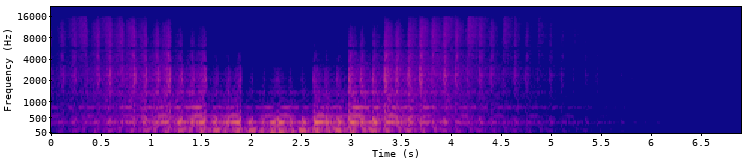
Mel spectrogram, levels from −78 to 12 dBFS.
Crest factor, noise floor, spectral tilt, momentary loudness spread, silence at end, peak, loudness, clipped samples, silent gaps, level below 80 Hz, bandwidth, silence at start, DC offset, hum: 20 dB; -84 dBFS; -5 dB/octave; 16 LU; 1.55 s; -16 dBFS; -34 LUFS; under 0.1%; none; -50 dBFS; 16 kHz; 0 s; under 0.1%; none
